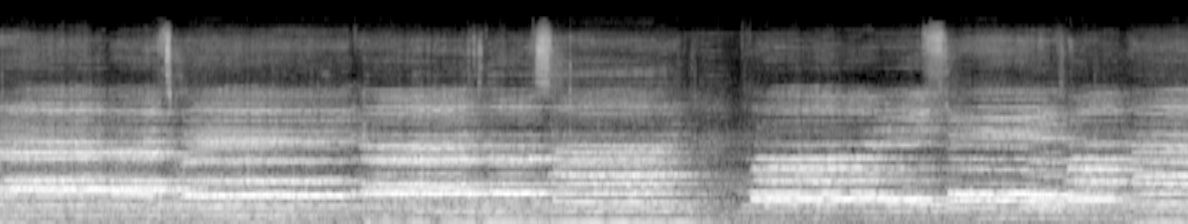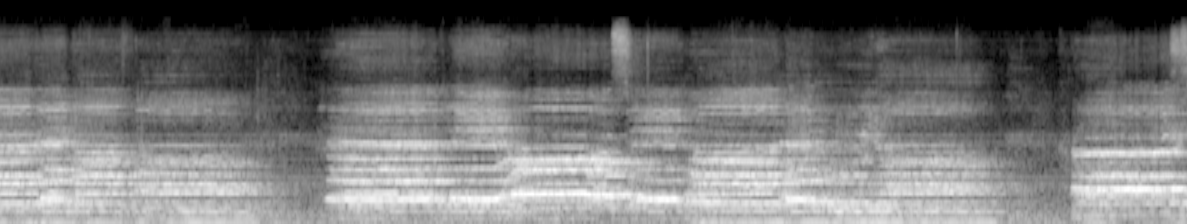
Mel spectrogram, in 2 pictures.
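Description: Mixed youth choir of girls' and boys' voices singing a cappella in long, slow, held phrases. The choir breaks briefly between phrases about every nine seconds, three times.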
